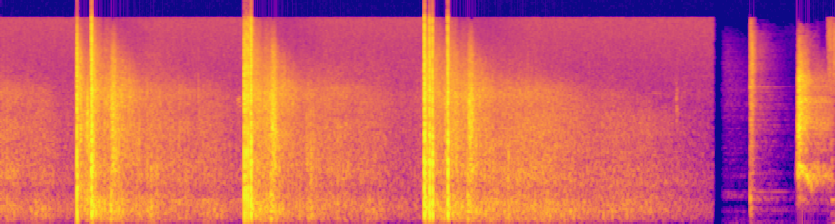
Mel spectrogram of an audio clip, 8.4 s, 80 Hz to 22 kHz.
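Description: A Dr. Jinx Cruel Cleo 200-gram, 16-shot consumer firework cake firing aerial shots: four sharp reports, the last two close together, each followed by a long fading hiss. The sound cuts off about seven seconds in, and a brief burst of noise comes near the end.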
